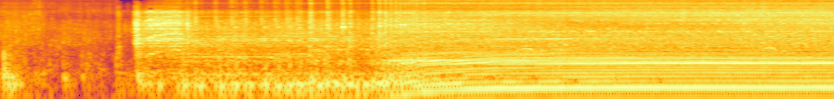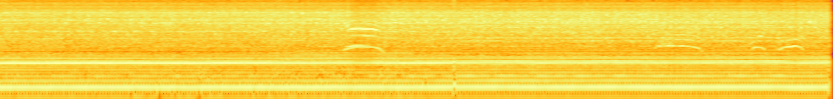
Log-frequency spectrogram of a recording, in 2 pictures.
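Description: Jet-powered kayak's engine starting about a second and a half in, speeding up over the next couple of seconds, then running loud and steady as the kayak moves off under power.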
